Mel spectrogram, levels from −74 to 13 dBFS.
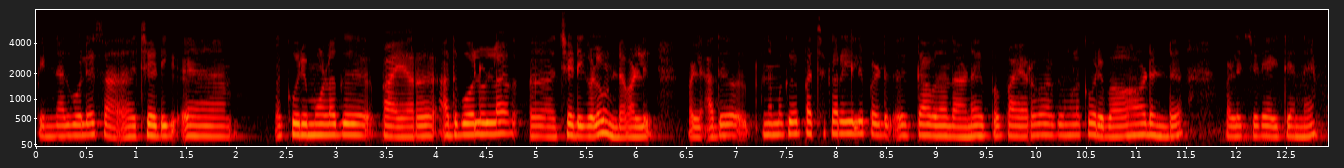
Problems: none marked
